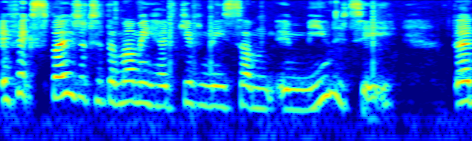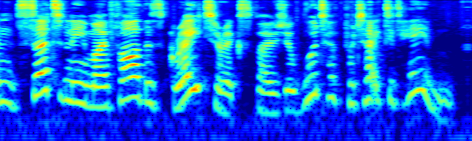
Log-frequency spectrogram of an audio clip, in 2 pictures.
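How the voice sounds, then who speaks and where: An actress playing a grave, worried young gentlewoman, formal and earnest, in a period gothic audio drama. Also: fairly high pitch, expressive, moderate pace, slight background noise, natural voice, low-quality recording.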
